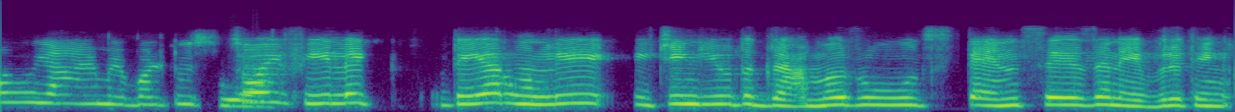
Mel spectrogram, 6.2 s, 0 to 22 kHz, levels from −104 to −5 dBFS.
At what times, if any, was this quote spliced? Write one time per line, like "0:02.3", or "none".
0:01.0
